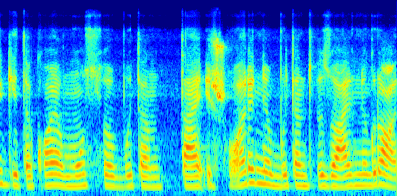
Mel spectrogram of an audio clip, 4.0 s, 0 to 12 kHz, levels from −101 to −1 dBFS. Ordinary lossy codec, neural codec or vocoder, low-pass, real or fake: Opus, 32 kbps; none; 7.2 kHz; real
